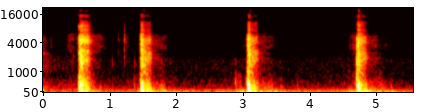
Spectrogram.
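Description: Four short, sharp bursts of air about one to one and a half seconds apart. Repeated sneezes or coughs.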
